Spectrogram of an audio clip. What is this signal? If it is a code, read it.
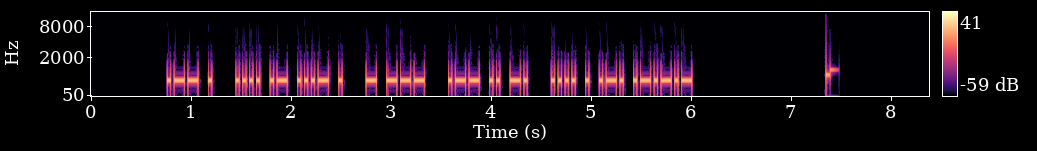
Morse code, heard as a keyed tone, about 34 wpm, 700 Hz. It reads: WE HAVE TO WIN HER.
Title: Sentences from Top 1500 Words 35wpm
